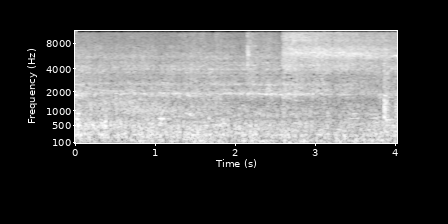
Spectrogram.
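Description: Electric multiple-unit suburban local train moving alongside the platform: a steady low rumble of its wheels and running gear.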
